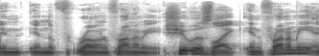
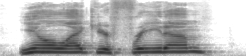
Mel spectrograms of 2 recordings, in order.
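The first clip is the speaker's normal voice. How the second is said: mock shout, shrill and very high-pitched; 11 semitones higher, 3 dB louder than usual. Retelling what a woman yelled at a man behind them: imitating a woman yelling. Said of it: "she's yelling at him".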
